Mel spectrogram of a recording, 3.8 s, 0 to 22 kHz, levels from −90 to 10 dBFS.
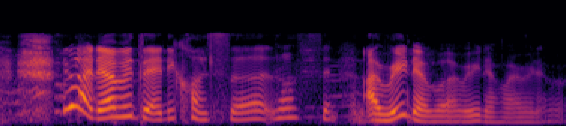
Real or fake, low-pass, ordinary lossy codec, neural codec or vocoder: real; 7.2 kHz; none; none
